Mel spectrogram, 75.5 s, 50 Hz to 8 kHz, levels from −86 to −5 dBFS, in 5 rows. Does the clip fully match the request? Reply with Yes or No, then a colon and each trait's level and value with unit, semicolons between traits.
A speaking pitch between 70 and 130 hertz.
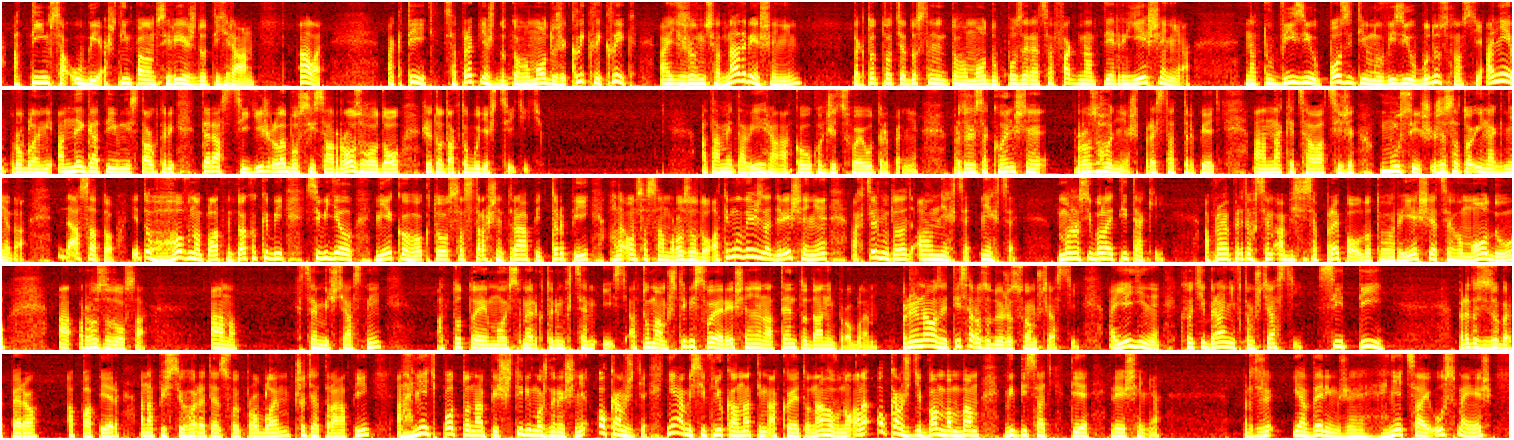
No: medium, 140 Hz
